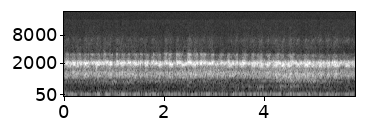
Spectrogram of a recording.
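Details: A dense chorus of frogs croaks together at night under a starry sky in a steady, unbroken wall of sound.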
